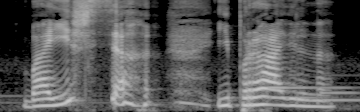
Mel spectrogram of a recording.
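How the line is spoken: Laughing. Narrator (Russian): засмеялась она

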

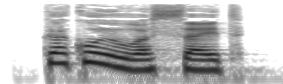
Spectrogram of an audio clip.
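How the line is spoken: Dry question. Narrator (Russian): сухо спросил

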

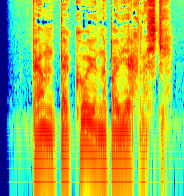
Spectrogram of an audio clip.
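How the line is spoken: Tired moose. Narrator (Russian): устало проговорил лось

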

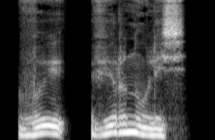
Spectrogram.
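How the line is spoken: Forced out words. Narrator (Russian): выдавил я наконец

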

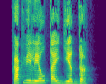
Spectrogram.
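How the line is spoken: Squeaky voice. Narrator (Russian): пропищал Дио Дао

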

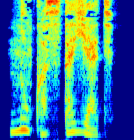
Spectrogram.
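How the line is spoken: Hissing, breaking into shout. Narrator (Russian): прошипела Лайза, срываясь на крик

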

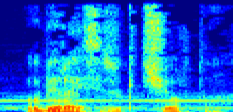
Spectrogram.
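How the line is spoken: Quiet, almost thoughtful. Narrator (Russian): сказал он тихо и почти задумчиво

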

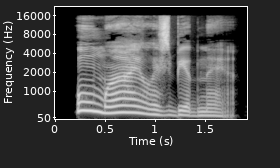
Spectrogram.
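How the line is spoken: Sighing. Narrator (Russian): вздохнула я

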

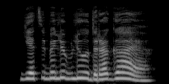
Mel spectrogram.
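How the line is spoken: Smiling breathed words, mother. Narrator (Russian): Улыбаясь, выдохнула мама

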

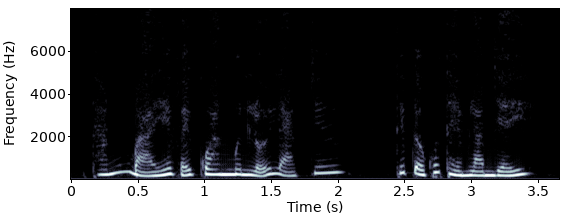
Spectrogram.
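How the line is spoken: Young woman, smiling. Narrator (Vietnamese): Thiếu phụ mỉm cười

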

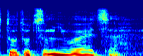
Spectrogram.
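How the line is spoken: Sigh. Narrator (Russian): вздохнул Ерохин

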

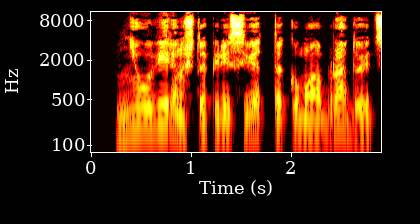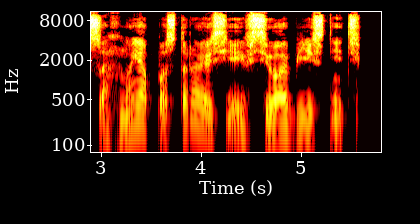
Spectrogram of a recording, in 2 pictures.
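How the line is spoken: Heavy sigh. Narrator (Russian): тяжело вздохнул командир

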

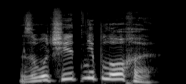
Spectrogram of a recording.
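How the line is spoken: Thoughtful drawl. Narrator (Russian): все так же задумчиво протянул герцог

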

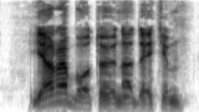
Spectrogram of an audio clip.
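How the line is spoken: Snort. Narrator (Russian): Вулков хмыкнул

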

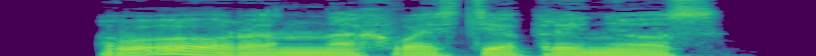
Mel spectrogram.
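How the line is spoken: Amused snort. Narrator (Russian): хмыкнул дядя

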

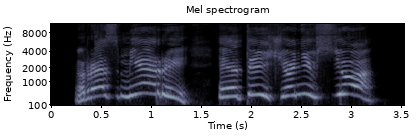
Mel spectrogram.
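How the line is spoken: Indignant squeak. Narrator (Russian): пропищал негодовавший Джимпер

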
